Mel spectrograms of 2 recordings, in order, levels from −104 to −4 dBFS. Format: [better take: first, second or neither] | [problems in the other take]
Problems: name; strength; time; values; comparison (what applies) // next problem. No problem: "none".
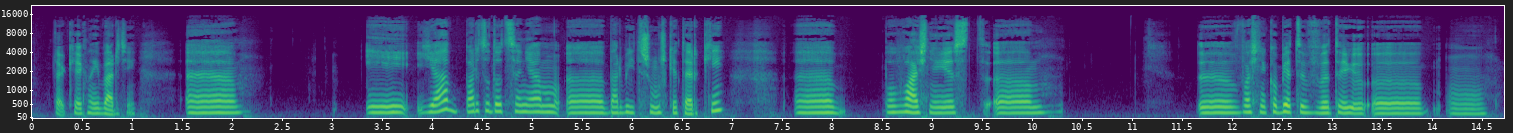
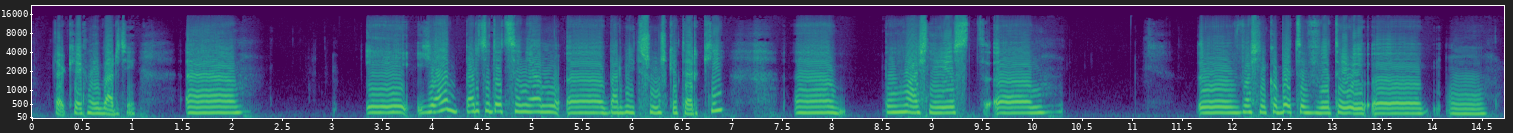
first | distortion; heavy; 22% of the sound clipped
